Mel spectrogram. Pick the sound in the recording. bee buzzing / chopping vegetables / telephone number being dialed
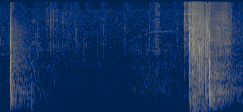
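chopping vegetables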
